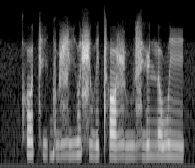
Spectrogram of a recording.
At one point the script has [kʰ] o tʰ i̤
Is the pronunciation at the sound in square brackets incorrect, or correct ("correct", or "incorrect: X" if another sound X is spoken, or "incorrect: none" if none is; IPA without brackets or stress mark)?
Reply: correct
